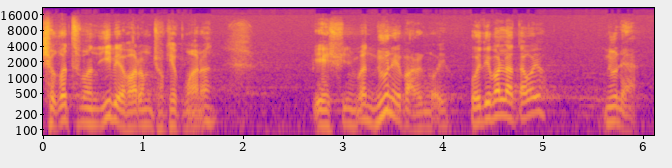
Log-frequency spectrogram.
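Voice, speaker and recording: The voice moves at a fairly quick pace, its pitch swinging very widely. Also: man. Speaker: pastor. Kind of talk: sermon. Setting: church. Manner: animated.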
